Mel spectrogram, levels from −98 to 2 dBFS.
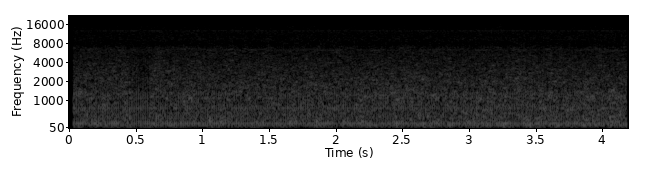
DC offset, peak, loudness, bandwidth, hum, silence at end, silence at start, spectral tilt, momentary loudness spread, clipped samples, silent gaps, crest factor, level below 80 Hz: under 0.1%; -52 dBFS; -66 LUFS; 16.5 kHz; 60 Hz at -75 dBFS; 0 s; 0 s; -3.5 dB/octave; 1 LU; under 0.1%; none; 14 dB; -88 dBFS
